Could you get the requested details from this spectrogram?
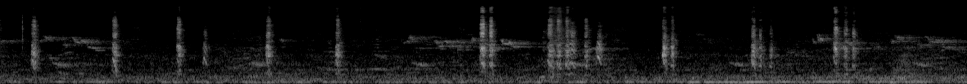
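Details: Jungle babblers chatter in harsh, squeaky bursts with short sharp clicks repeating every second or so, while low rumbling noise runs beneath.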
